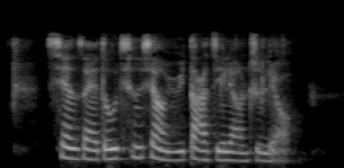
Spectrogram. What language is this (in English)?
Chinese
